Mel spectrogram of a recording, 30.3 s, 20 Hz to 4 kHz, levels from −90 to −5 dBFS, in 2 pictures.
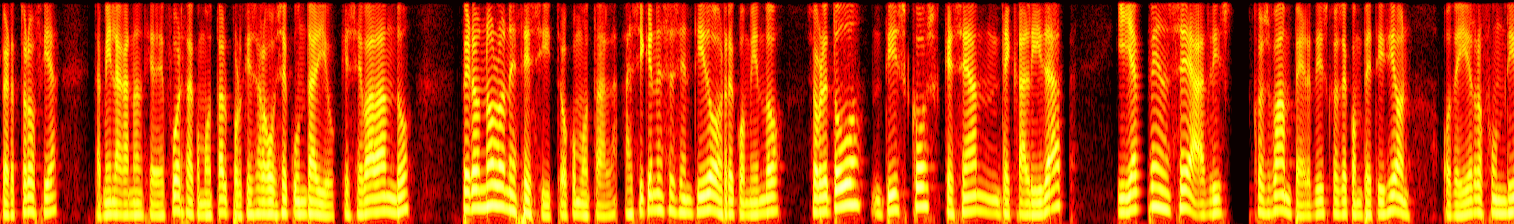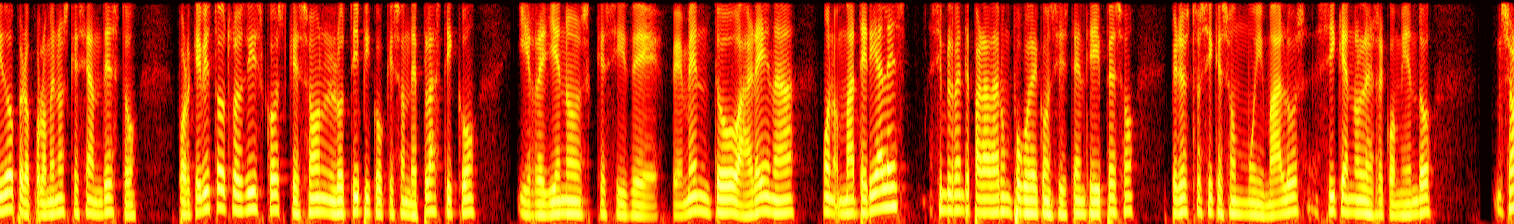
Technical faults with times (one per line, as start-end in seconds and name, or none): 9.94-11.49 repeated stalls (stutter)
12.07-12.23 repeated stalls (stutter)
12.25-12.51 call audio freeze
15.54-17.79 jitter buffer speed-up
